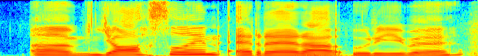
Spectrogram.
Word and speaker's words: Yaslyn Herrera Uribe: Yaslyn Herrera Uribe. I know it's like the rolling with the R's, and it's just like my thing with it.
